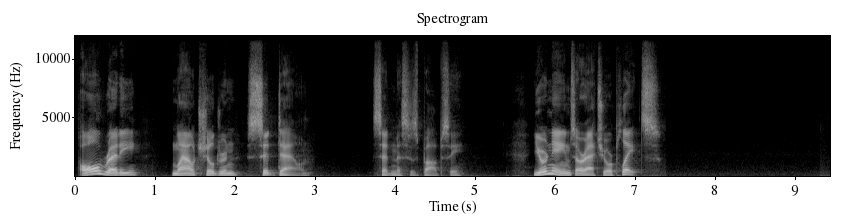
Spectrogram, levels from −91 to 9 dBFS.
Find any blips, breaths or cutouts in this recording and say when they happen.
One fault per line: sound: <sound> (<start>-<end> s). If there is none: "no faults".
no faults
